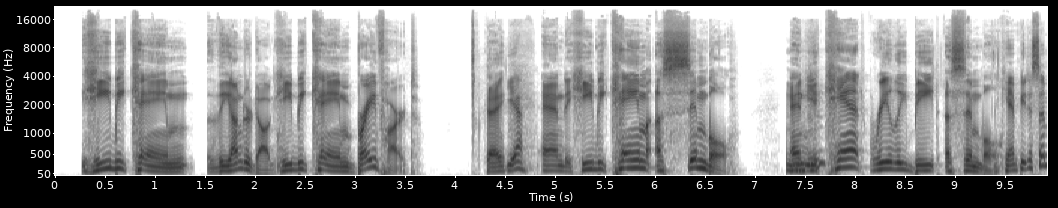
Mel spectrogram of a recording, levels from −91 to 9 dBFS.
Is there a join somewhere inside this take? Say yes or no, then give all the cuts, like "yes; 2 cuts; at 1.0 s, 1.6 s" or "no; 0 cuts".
yes; 2 cuts; at 1.4 s, 4.2 s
